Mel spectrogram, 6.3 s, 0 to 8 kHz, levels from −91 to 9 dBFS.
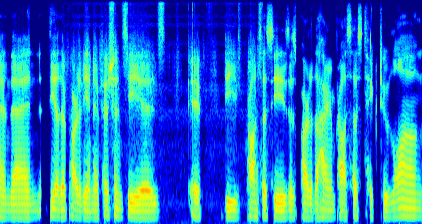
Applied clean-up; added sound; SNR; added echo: neural separator model SepFormer DNS4.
